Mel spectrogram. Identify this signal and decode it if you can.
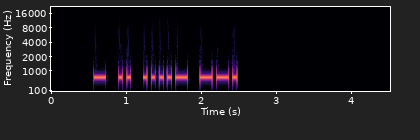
Morse code, heard as a keyed tone, about 22 wpm, 700 Hz. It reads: TI4G
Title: DXCC-100 Call Signs - 4 Characters - Repeated 3x - 22wpm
